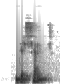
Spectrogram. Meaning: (verb) 1. To disagree; to withhold assent. Construed with from (or, formerly, to) 2. To differ from, especially in opinion, beliefs, etc 3. To be different; to have contrary characteristics
- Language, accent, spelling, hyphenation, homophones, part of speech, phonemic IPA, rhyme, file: English, Southern England, dissent, dis‧sent, descent, verb / noun, /dɪˈsɛnt/, -ɛnt, LL-Q1860 (eng)-dissent.wav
